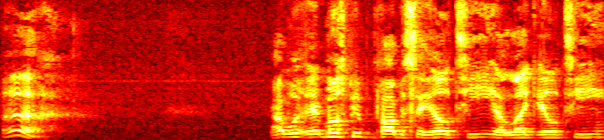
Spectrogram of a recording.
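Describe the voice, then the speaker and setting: A man with a Louisiana accent speaks at a moderate pace, his high pitch held in fairly even intonation. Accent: Southern US (Louisiana). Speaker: former college football player. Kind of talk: interview. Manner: casual, conversational.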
